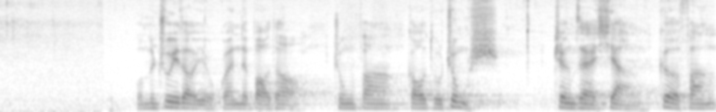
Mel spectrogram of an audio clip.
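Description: A middle-aged man speaks calmly and formally into a microphone.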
